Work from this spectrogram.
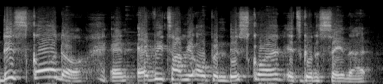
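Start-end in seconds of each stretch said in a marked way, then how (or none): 0.0-0.9 put-on high Japanese-accented announcer sting; imitating a Japanese jingle, pitched up. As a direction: chirp it like a Japanese sound logo. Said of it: "you're gonna hear the Japanese, like, zing going".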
